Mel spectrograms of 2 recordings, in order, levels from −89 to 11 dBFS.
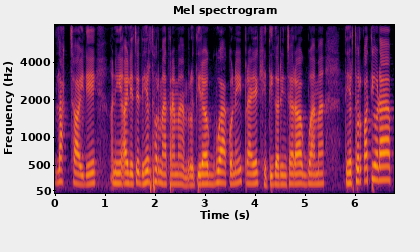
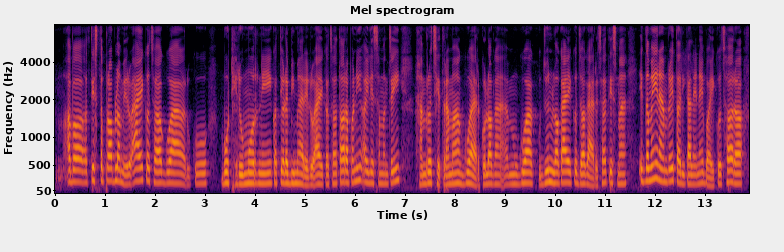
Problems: background sounds at intervals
